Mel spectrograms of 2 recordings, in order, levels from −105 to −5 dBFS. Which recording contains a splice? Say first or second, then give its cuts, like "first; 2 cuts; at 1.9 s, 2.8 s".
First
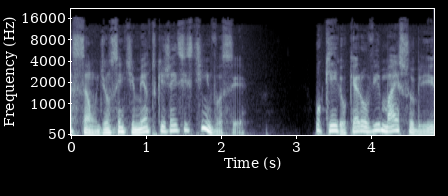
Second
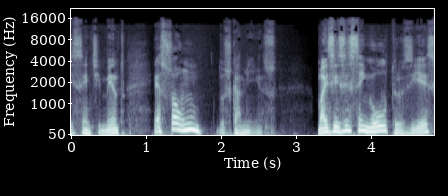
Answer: first; 1 cut; at 3.6 s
